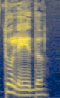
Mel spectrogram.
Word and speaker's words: Toledo: Nissim Toledo, mia nonna lo pronunciò alla francese, Toledo.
